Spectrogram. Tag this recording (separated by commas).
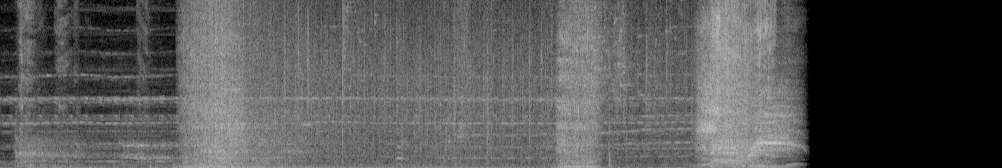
Speech, Music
